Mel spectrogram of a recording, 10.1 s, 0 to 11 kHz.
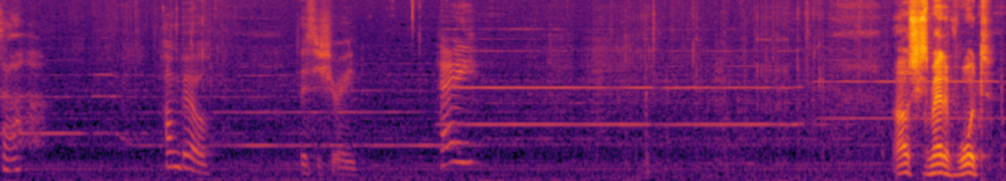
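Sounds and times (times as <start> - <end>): quiet background music high note: 0.0 - 10.0.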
